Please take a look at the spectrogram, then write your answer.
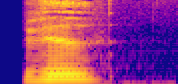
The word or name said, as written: ved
